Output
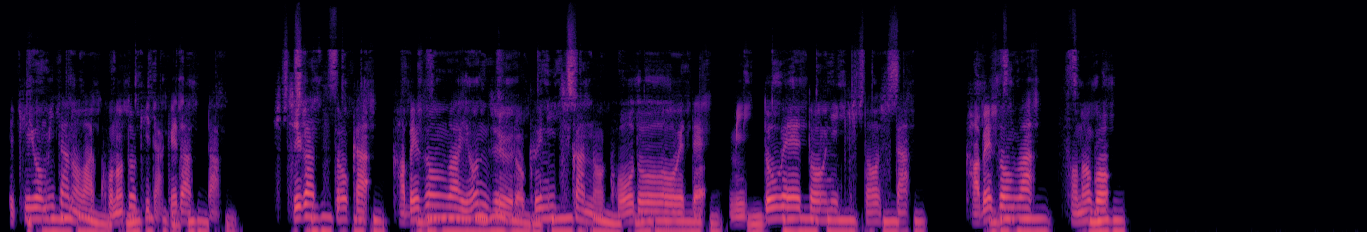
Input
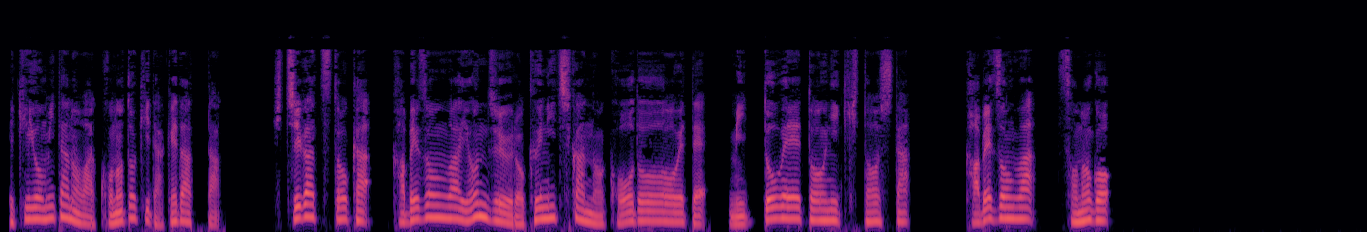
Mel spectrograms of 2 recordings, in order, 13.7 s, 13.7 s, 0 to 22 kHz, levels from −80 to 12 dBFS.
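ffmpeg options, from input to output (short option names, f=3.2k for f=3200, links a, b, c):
-filter_complex "[0:a]aeval=exprs='if(lt(val(0),0),0.447*val(0),val(0))':c=same,asettb=1/sr,asplit=3[a][b][c];[a]atrim=end=1.184[d];[b]atrim=start=1.18:end=3.38,asetpts=PTS-STARTPTS,afade=t=in:d=0.004:c=qsin,afade=t=out:st=2.196:d=0.004:c=qsin,bandreject=f=1.6k:w=9.8[e];[c]atrim=start=3.376[f];[d][e]acrossfade=d=0.004:c1=hsin:c2=qsin[g];[g][f]acrossfade=d=0.004:c1=qsin:c2=hsin,acrossover=split=180|4000[h][i][j];[j]adelay=70[k];[h]adelay=170[l];[l][i][k]amix=inputs=3:normalize=0,volume=1dB"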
